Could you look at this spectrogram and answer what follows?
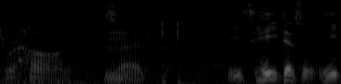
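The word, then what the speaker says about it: Rehan: out to rahan ahed I did ask rahan when he first came into the side last year how you know pronunciation he prefers he said his mom prefers rahan so he he doesn't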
